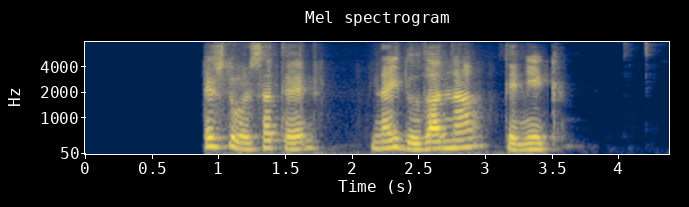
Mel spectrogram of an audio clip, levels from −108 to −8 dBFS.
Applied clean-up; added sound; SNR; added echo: neural mask model DeepFilterNet 3.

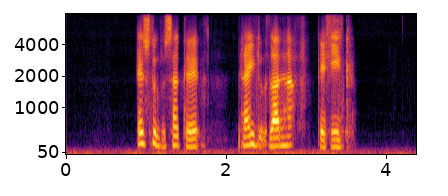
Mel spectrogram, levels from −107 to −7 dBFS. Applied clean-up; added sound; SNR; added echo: neural diffusion model UNIVERSE++.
